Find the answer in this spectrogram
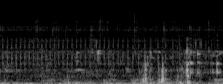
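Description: Scuba regulator exhaust bubbling underwater as the diver breathes out, a run of bubble bursts in the second half over a steady underwater rumble.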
